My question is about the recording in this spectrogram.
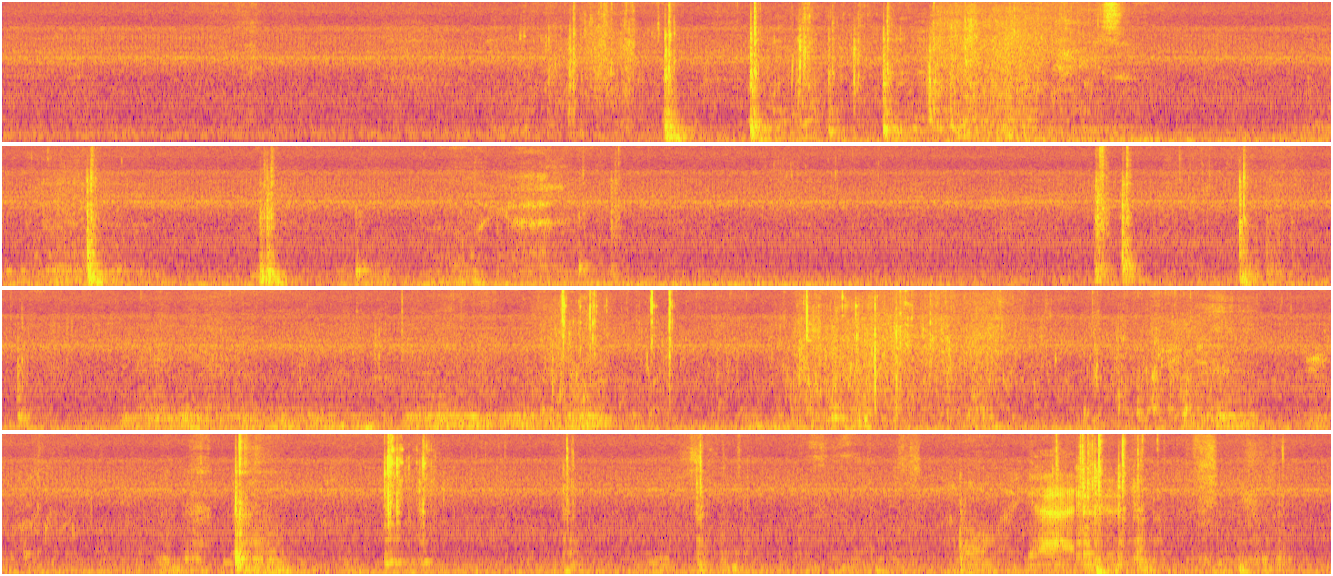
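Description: Knocks and thumps in a fishing boat at uneven spacing, over a low rumbling handling noise, as a big flathead catfish is brought aboard. After a quieter first two seconds the noise sets in, and the loudest knocks come about three, seven and eight seconds in and near the end.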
